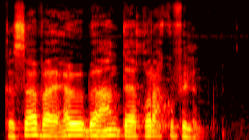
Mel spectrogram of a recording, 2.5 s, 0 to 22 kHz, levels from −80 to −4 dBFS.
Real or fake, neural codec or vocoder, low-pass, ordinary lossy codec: fake; vocoder, 44.1 kHz, 128 mel bands, Pupu-Vocoder; none; none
